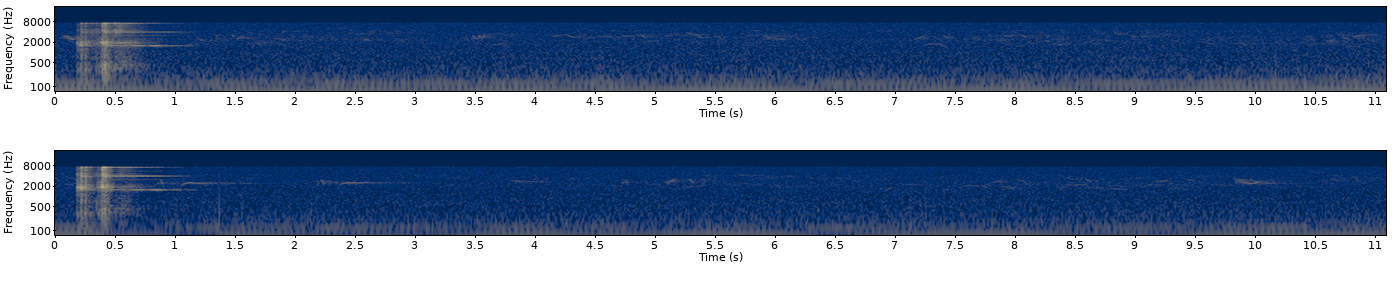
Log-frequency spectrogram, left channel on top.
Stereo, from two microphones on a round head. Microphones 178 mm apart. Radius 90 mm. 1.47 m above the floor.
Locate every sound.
0.2 s a bicycle bell: 75° right (ahead or behind), 3 m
